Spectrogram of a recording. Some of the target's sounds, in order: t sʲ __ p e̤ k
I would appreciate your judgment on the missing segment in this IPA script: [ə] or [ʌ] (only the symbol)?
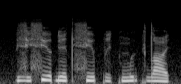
ə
